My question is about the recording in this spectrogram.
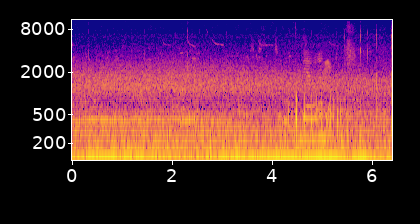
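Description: Outdoor course ambience: a steady low rumble with a few short, faint bird chirps, and faint distant voices near the end.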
